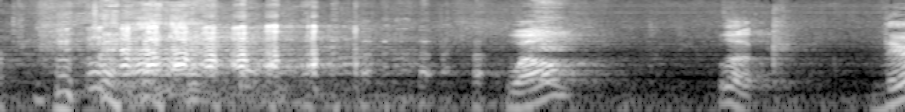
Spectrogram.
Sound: laugh

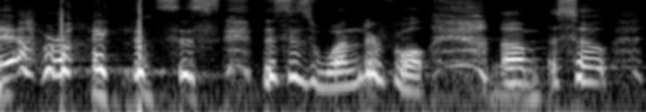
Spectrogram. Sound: laughing

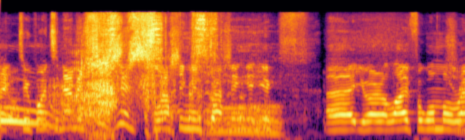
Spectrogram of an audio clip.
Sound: krssch krssh

